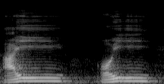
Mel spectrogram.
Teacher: 아이, 어이 이렇게 약간 이중모음으로 발음했었습니다. 옛날에는.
